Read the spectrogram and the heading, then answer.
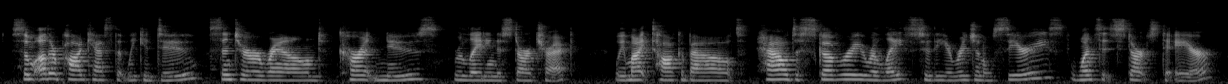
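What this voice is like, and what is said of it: Southern American accent. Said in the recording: “I have a Southern accent ... although not in the Deep South”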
